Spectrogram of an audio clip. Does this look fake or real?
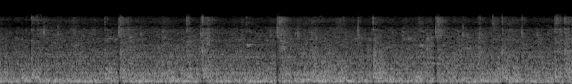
fake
